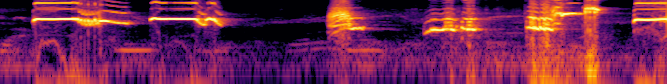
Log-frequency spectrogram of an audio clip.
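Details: Oriental magpie-robin fighting song meant to provoke other kacer: long, pure, ringing whistles alternate with harsh, rasping bursts, spaced by short silences.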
